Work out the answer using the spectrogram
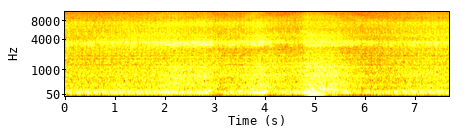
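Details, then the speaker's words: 2008 Ram Cummins diesel after replacing the fan and fan clutch, warmed up: a thin, steady high squeal holds its pitch over the lumpy idle; owner suspects the water pump, not confirmed. "I hear something now I'm getting a blowj job that Fan's kicking air something's definitely squealing water pump"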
